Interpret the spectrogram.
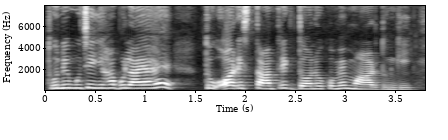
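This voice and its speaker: A woman's voice: high voice, lively intonation, a little fast, a little mellow, pitched above the performer's own voice. A woman voicing a vengeful, possessive female spirit who speaks through a man and threatens the people around her. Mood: furious. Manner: threatening, commanding.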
